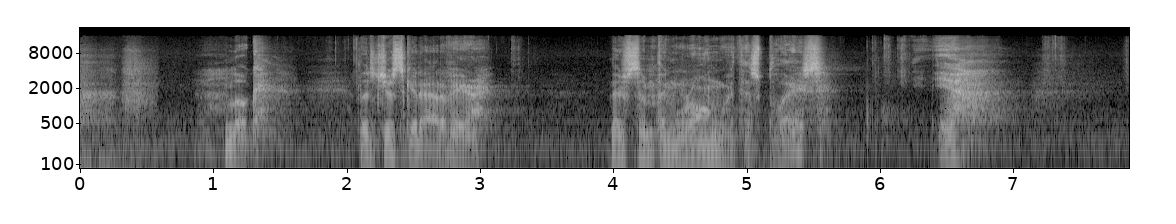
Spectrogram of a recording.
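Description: A man answers calmly, close by.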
